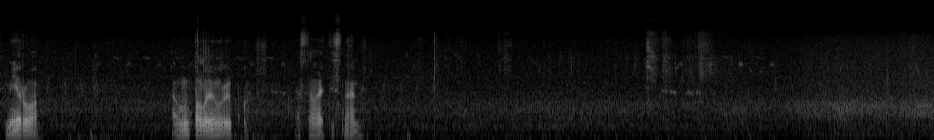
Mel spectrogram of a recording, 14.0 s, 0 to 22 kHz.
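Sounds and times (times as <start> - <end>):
soft steady rushing noise: 0.0 - 14.0
faint bird chirps: 0.7 - 4.5, 5.7 - 11.8.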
